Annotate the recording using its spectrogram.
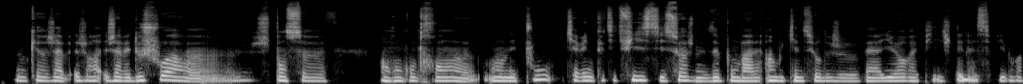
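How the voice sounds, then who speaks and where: A woman's fairly low, dark and mellow voice at a moderate pace, fairly even in intonation, in a very clean, dry, close recording with no echo and a silent background. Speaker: lullaby singer and children's show performer. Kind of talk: interview answer. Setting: library, poor microphone recording.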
